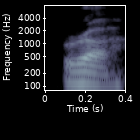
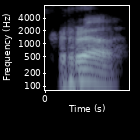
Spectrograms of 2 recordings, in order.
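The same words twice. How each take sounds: First: The R is soft, with no tongue flapping. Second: The R is a harsh, rolled trill. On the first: This is how the R sounds in English. "a much softer R where you're not flapping your tongue" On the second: This is how Spanish speakers say the R. "it's a harsh rolled R"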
